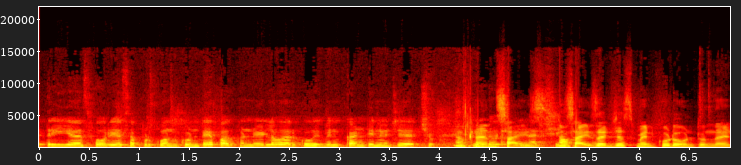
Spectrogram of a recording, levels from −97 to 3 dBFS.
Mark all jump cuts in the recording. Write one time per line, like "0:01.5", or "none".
none

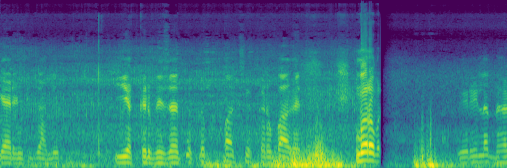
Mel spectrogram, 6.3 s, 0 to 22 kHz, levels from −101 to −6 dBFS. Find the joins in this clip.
0:04.7

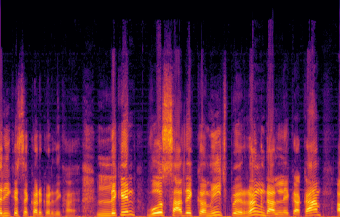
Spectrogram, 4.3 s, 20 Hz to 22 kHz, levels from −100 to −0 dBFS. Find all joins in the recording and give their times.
none

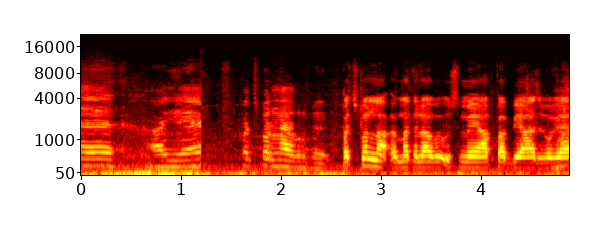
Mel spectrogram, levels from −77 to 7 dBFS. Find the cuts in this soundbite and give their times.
0:01.3

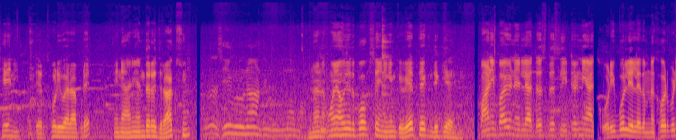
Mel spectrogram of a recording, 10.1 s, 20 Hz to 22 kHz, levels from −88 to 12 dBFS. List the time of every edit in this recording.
0:02.9
0:07.2
0:09.0

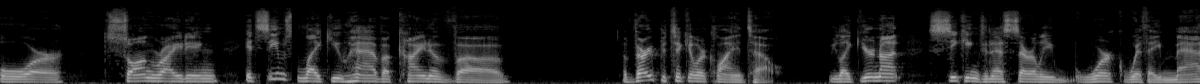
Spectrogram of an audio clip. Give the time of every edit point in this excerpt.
0:02.9

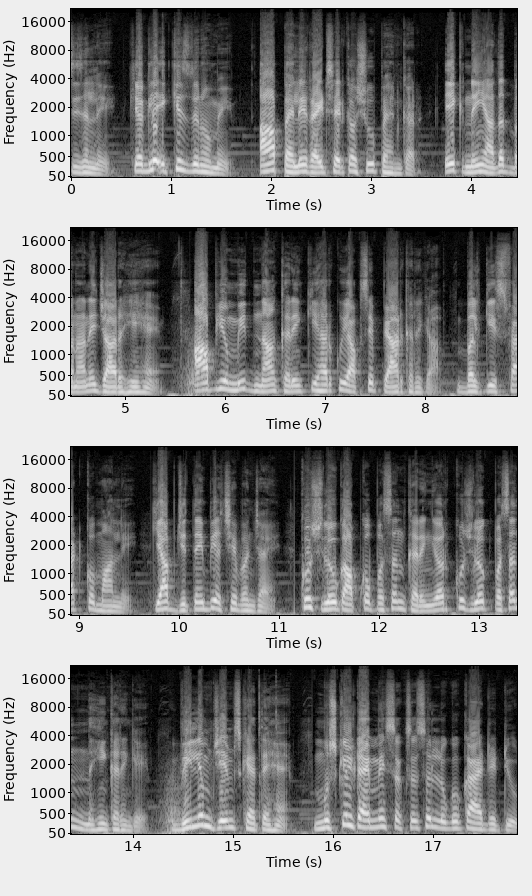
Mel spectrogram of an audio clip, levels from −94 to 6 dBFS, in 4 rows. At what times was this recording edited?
0:05.5
0:14.2

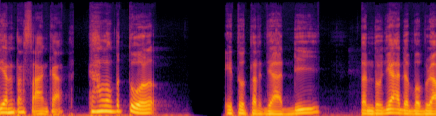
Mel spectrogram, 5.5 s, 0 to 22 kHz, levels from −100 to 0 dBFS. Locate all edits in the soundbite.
0:00.9

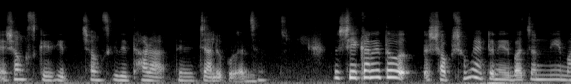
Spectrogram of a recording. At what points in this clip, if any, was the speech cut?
none

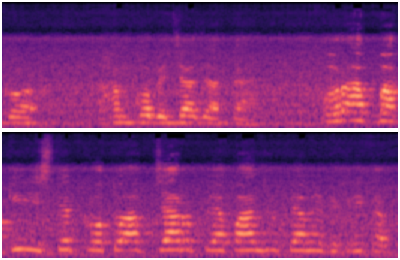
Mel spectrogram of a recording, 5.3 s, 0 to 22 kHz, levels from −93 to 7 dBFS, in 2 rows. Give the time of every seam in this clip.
none

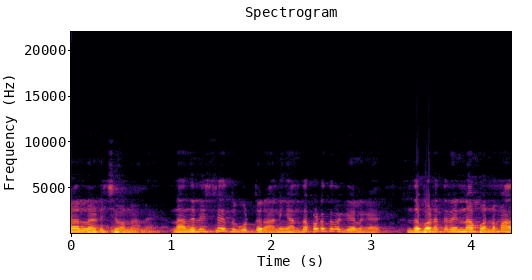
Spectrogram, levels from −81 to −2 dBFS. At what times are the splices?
none

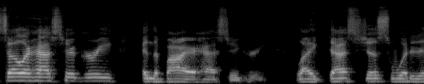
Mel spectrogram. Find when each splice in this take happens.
none

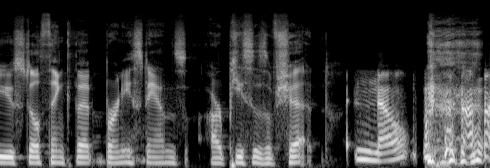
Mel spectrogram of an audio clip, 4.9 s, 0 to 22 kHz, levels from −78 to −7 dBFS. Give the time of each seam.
0:00.9
0:03.4

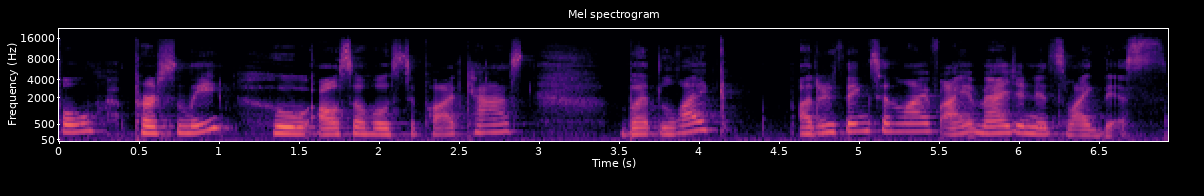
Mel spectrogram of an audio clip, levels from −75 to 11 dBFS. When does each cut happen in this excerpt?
0:01.2

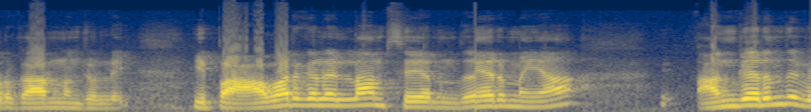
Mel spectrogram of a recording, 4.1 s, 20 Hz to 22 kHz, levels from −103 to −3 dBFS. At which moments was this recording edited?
0:02.4

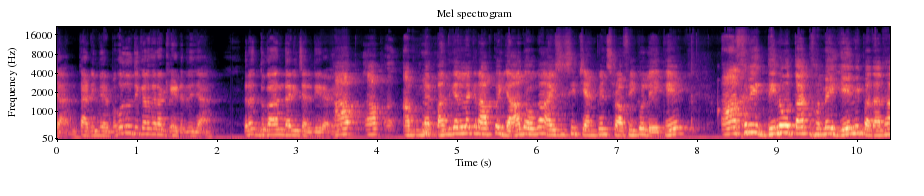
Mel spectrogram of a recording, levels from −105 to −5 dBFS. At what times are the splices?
none

